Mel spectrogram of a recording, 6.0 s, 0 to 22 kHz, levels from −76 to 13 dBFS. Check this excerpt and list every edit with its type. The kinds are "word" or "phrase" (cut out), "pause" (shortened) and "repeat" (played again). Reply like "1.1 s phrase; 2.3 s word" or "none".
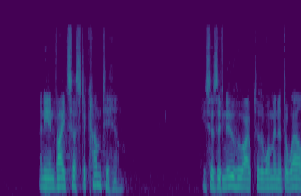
4.4 s word; 5.0 s word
